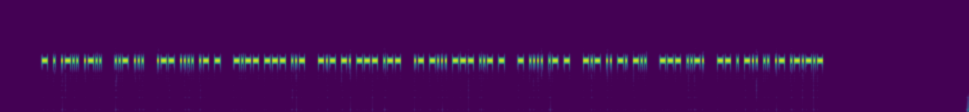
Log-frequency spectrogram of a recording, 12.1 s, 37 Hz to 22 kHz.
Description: Morse code, heard as a keyed tone, about 50 wpm, 700 Hz. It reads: TELL US WHAT YOU KNOW ABOUT THAT KIND OF MEDIA.
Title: Sentences from Top 1000 Words - Review Part 4 - 50wpm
